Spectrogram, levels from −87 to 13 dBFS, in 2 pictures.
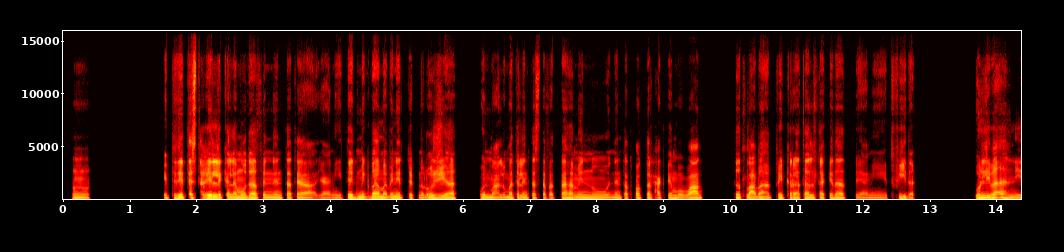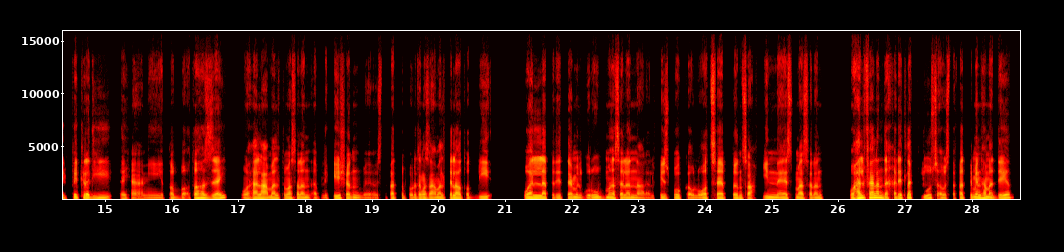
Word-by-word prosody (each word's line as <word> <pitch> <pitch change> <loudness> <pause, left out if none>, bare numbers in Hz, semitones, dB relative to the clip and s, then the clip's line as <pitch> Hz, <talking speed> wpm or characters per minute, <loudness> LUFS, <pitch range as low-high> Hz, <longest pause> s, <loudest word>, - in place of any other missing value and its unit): إمم. 100 -3 0 1.1
ابتديت 135 +8 +4
تستغل 145 0 +8
كلامه 130 +1 +3
ده 130 +3 +6
في 140 -6 -2
إن 105 +1 0
أنت 120 +1 -1
تع 105 -5 0
يعني 95 +1 -7
تدمج 130 0 +2
بقى 135 0 +6
ما 125 -2 +4
بين 125 +4 +1
التكنولوجيا 115 +1 +2 0.4
والمعلومات 110 +3 0
اللي 125 -1 +1
أنت 130 - -5
استفدتها 120 +2 -1
منّه. 125 +1 0
وإن 100 0 -4
أنت 120 -1 -2
تحُط 130 +3 -4
الحاجتين 125 +4 -2
ببعض، 135 +7 +3 0.5
تطلع 140 -6 +3
بقى 125 +1 0
بفكرة 115 -3 -1
تالتة 125 +2 +1
كده 130 +4 -1
يعني 90 +1 -8
تفيدك. 120 -1 -4 0.9
قُل 155 +2 +7
لي 170 - +7
بقى 170 +3 +5
إن 120 -5 0
الفكرة 125 +7 0
دي 130 +3 -4
أ 110 - -5
يعني 95 -1 -8
طبّقتها 105 +7 -2
إزاي؟ 135 - +1 0.2
وهل 110 +5 0
عملت 110 +3 +1
مثلًا 115 -5 -2
أبلكيشن 95 -1 -3
استفدت 80 +8 -8
بخبرتك 110 +4 -5
مثلًا 115 -2 -1
عملت 115 +4 -2
لها 125 -1 +4
تطبيق 115 +4 -5 0.5
والّا 120 +1 +5
ابتديت 110 -1 -3
تعمل 115 -4 -1
جروب 105 +2 -4
مثلًا 100 -3 -1
على 80 - -10
الفيسبوك 110 +7 -6
أو - - -3
الواتساب 110 +5 0
تنصح 110 -1 -2
فيه 110 - -5
الناس 110 0 -1
مثلًا؟ 105 -1 -2 0.4
وهل 140 +4 +6
فعلًا 170 +2 +5
دخّلت 135 -1 -1
لك 160 - +3
فلوس 130 +7 -3
أو 95 - -4
استفدت 120 +6 -5
منها 130 +3 +3
ماديًا؟ 125 +7 +1
115 Hz, 155 wpm, -24 LUFS, 105-130 Hz, 1.1 s, تستغل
